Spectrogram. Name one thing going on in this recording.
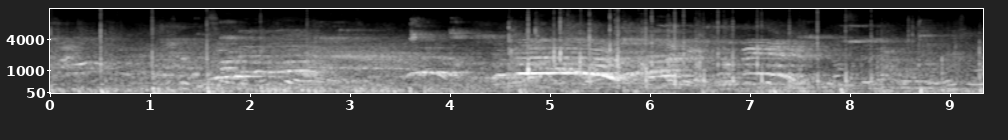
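A basketball bounces on the court with quick thuds.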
